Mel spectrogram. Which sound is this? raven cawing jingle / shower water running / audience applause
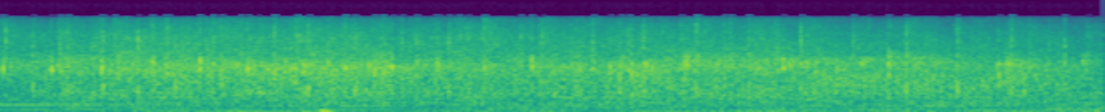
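audience applause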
